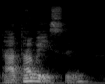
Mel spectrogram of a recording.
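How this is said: The first syllable is dah, then ta. This is how people say it locally. "그럼 여긴 다타베이스"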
